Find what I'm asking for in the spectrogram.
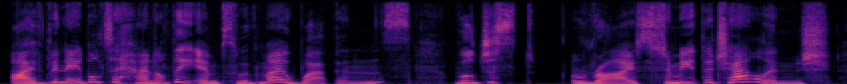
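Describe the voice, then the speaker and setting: A woman's voice: sits high, lively intonation, fairly quick, pushed and bright, dry recording, clean studio sound. A woman voicing a composed, formally spoken girl in an audio drama.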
